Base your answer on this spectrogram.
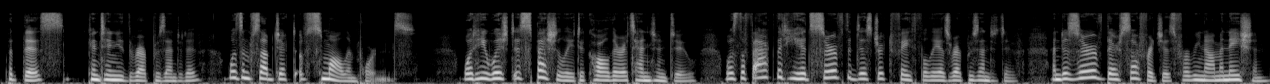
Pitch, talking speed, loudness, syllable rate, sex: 215 Hz, 180 wpm, -19 LUFS, 6.3 syllables/s, female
